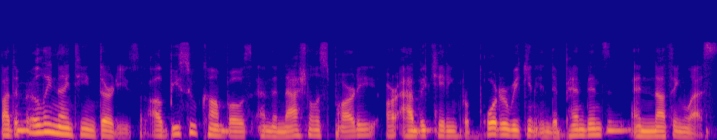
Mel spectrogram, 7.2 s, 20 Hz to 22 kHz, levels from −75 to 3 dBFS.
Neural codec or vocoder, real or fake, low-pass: codec, 16 kHz, 2 kbps, X-Codec, WavLM features, trained on Multilingual LibriSpeech; fake; 7.2 kHz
